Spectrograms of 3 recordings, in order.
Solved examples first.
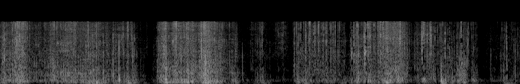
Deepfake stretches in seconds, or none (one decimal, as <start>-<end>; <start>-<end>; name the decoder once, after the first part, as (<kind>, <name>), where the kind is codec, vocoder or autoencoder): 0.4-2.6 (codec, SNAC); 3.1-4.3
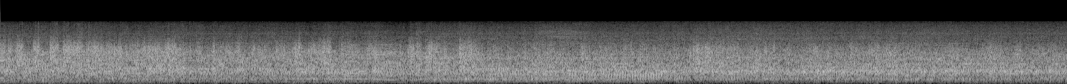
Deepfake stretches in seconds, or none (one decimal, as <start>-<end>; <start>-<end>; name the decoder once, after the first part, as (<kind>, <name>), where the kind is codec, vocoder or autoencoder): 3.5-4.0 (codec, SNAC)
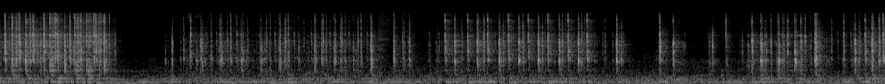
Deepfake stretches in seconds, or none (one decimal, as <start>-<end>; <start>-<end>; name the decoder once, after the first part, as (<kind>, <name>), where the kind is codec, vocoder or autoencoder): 1.0-1.8 (codec, SNAC); 6.7-8.1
